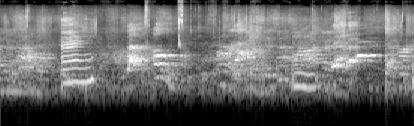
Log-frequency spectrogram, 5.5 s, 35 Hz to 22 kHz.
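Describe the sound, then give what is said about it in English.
A busy crowd of about 50 children chatters and plays all around, with about 20 mothers present, overlapping young voices rising and falling continuously, with a few higher excited calls cutting through the lively background noise. “so that's the noise you're hearing all around us”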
